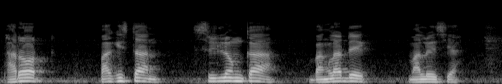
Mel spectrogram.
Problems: none marked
